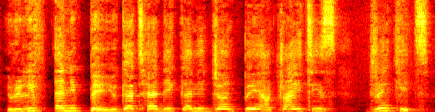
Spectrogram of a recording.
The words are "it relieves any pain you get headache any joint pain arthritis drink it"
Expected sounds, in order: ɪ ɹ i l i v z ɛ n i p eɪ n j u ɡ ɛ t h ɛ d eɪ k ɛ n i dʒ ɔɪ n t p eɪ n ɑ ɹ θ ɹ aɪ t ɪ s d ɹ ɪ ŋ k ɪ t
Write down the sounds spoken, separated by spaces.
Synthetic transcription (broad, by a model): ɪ ɹ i l i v ɛ n i p eɪ n j u ɡ ɛ t h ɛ d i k ɛ n i dʒ ɔɪ n t p eɪ n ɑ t ɹ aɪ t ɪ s d ɹ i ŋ k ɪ t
